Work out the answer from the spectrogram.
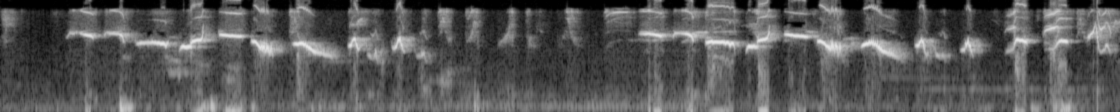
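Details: Oriental magpie-robin (kacer) singing in an emotional, tail-spread style with a full repertoire: loud whistled and buzzy phrases, many sliding notes, delivered in two dense bursts separated by a brief pause.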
